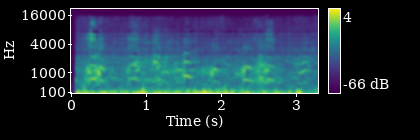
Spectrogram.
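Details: Many honks from a frightened flock of more than a hundred swans in a small park, loud and overlapping, bent trumpet-like notes following one another closely, with low thumping rumble beneath.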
